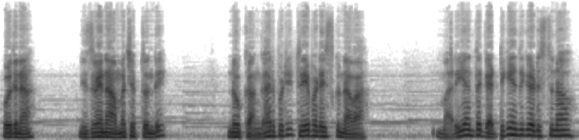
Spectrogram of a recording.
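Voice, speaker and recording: A man's voice: medium pitch, expressive, fairly quick, long pauses, mellow, soft background music. A male narrator voicing an earnest, concerned young man who keeps asking what happened. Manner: earnest, questioning.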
